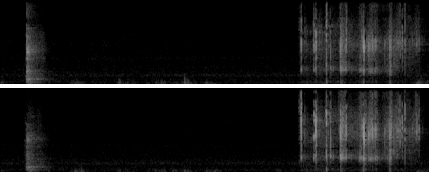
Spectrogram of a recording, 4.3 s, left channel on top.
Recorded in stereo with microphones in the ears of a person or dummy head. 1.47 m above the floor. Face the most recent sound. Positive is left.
turn(degrees=-10)  # may be behind; listen again after turning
